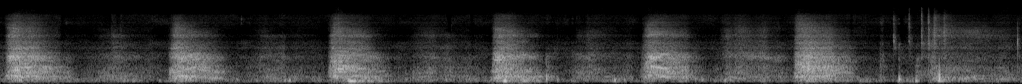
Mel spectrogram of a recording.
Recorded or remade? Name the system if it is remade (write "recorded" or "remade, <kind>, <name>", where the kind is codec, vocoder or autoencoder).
remade, codec, DAC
